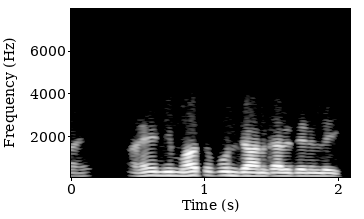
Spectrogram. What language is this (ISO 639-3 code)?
doi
